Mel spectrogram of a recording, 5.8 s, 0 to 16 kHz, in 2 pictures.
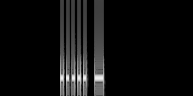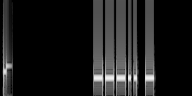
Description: Morse code, heard as a keyed tone, about 28 wpm, 700 Hz. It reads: 5T 8T
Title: Common Cut Numbers - 2-Digit 28wpm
